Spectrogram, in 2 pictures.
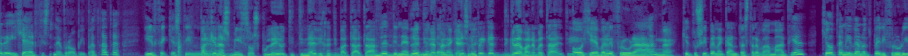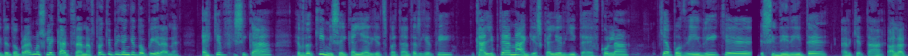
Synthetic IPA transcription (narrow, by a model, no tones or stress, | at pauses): ɾiçeeɾθist̪ine̞vɾo̞̰piːpɐt̪ɐt̪ɐ | iɾθe̞cest̪inpaɾcienɐzmiθo̞spulejo̞t̪it̪ineðixnet̪ibɐt̪ɐt̪ɐðend̪ineðenneenekɐnisepiɣɐnd̪iɡlevɐneme̞t̪ɐet̪io̞çievɐle̞fɾuɾɐnḛce̞t̪usipe̞nɐkɐnut̪ɐst̪ɾɐvɐmɐt̪çɐ | ce̞o̞t̪ɐniðɐno̞t̪̬i̥pe̞ɾifɾuɾit̪̬e̞t̪o̞pɾɐɣmɐsule̞jkɐt̪i̥θɐnɐft̪o̞ce̞piɣɐɲce̞t̪̬o̞piɾɐne̞ | ece̞fisikɐ | evðo̞cimise̞ikɐʎieɾʝɐt̪i̥spɐt̪ɐt̪ɐzʝɐt̪i | kɐlipt̪eɐnɐɲɟe̞skɐʎieɾʝit̪eefko̞lɐ | ce̞ɐpo̞ðiðice̞sind̪iɾit̪e̞ | ɐɾce̞t̪ɐɐlɐ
